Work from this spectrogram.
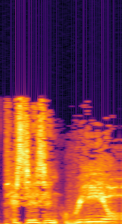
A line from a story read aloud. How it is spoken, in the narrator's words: Caspi whispered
